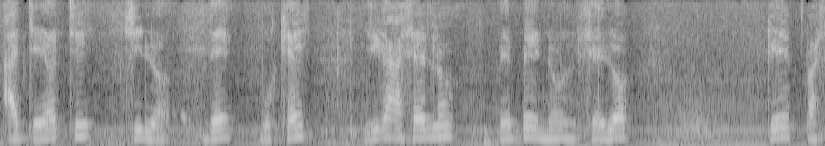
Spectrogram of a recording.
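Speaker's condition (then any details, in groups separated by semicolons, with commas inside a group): Down syndrome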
